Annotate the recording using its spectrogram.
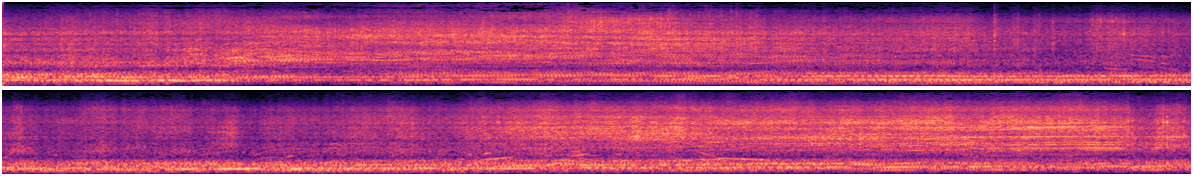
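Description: Race car engines roar loudly around a dirt track, revving up and down as they pass.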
